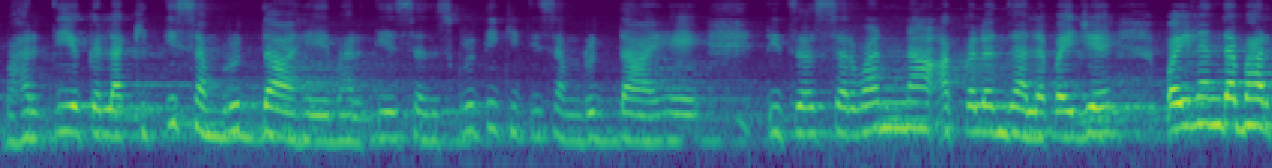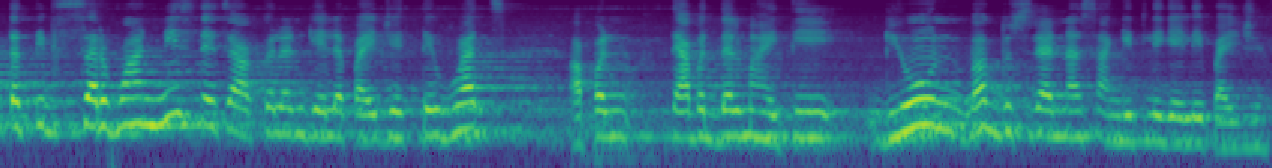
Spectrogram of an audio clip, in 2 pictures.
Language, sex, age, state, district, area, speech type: Marathi, female, 45-60, Maharashtra, Nashik, urban, spontaneous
